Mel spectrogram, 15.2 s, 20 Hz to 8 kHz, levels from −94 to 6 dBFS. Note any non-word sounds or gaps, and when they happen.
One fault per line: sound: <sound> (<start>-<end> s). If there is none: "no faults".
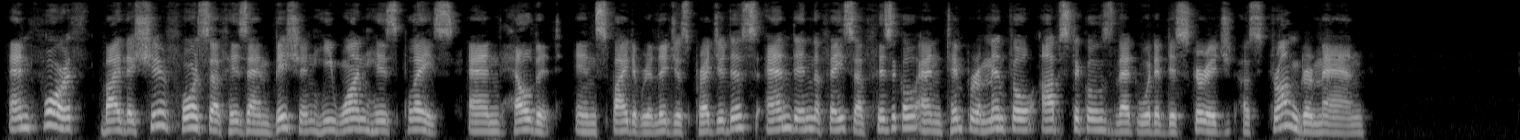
no faults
